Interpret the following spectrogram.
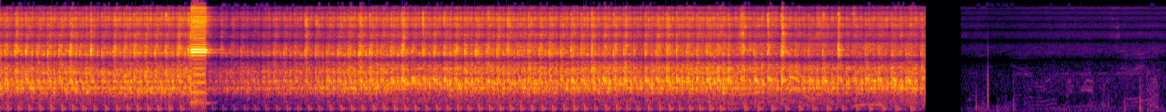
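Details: Eco Deluxe motorcycle engine idling with a quick, uneven ticking knock through the exhaust beat, about three per second. Connecting rod knock from a worn rod bearing; the engine is drained of oil and disassembled because of it.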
